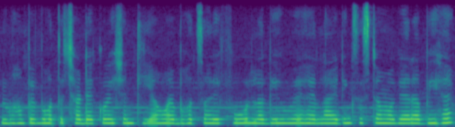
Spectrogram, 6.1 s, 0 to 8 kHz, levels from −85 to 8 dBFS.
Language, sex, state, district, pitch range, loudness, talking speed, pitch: Hindi, female, Uttar Pradesh, Lalitpur, 255-260 Hz, -14 LUFS, 185 wpm, 255 Hz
